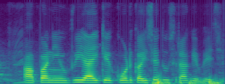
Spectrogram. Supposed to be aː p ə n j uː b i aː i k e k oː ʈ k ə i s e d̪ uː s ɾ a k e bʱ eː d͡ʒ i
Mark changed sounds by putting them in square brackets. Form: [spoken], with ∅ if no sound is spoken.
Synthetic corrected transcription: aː p ə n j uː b i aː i k e k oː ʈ k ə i s e d̪ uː s ɾ a k e bʱ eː d͡ʒ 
